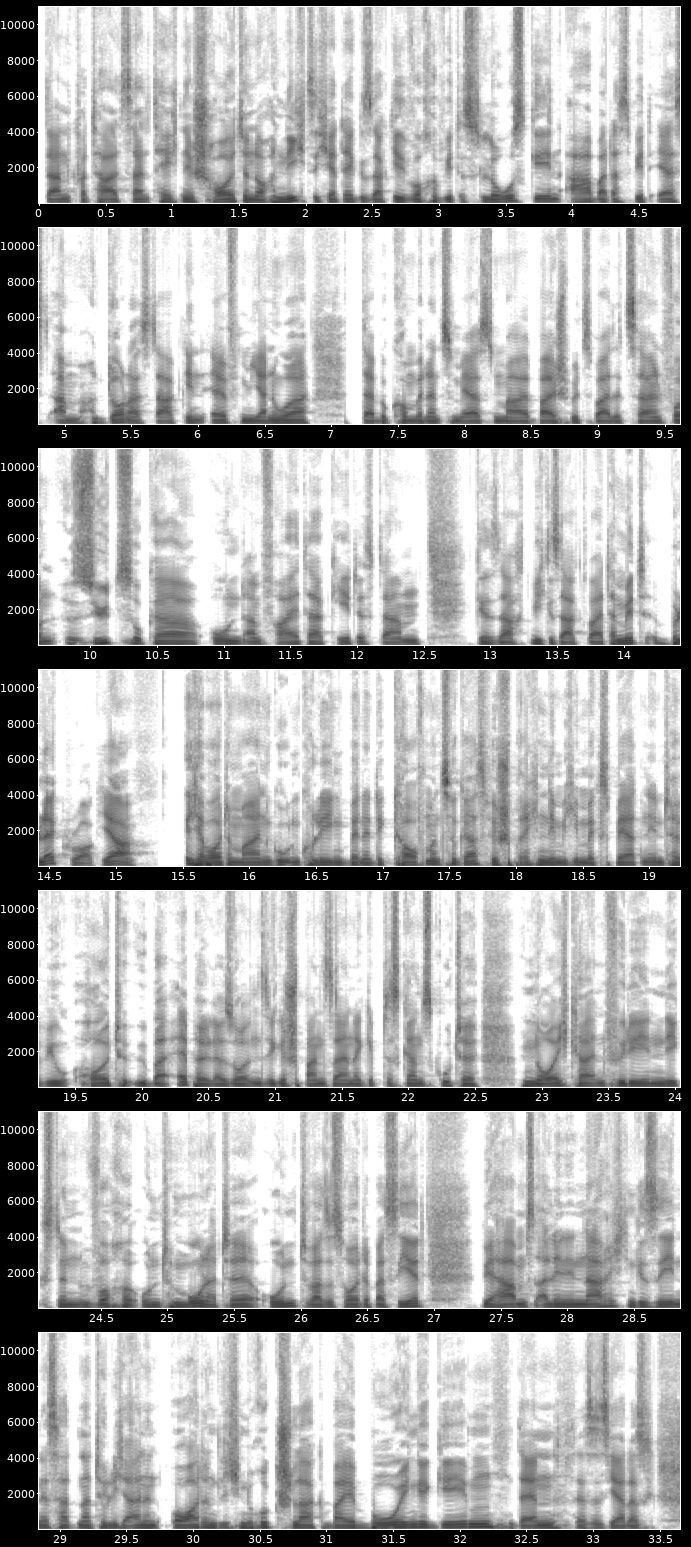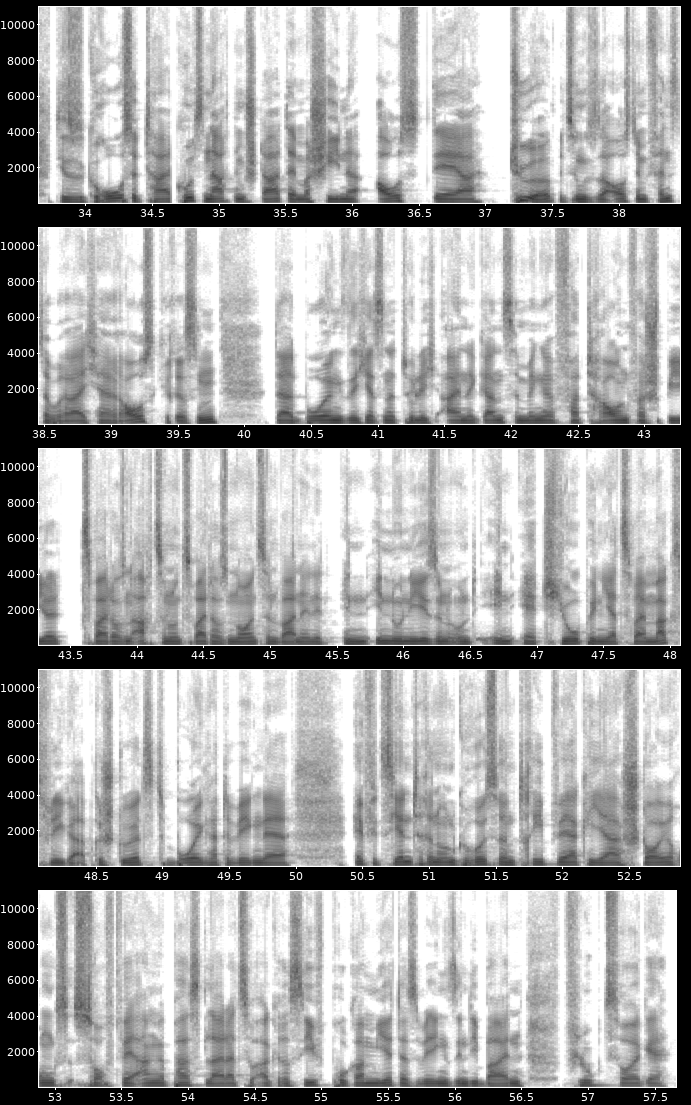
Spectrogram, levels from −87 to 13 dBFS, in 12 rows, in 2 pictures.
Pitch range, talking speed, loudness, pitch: 110-125 Hz, 180 wpm, -18 LUFS, 115 Hz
